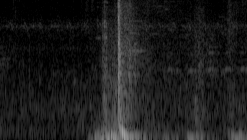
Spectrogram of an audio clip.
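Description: A heavy axe swings through the air with a whoosh.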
